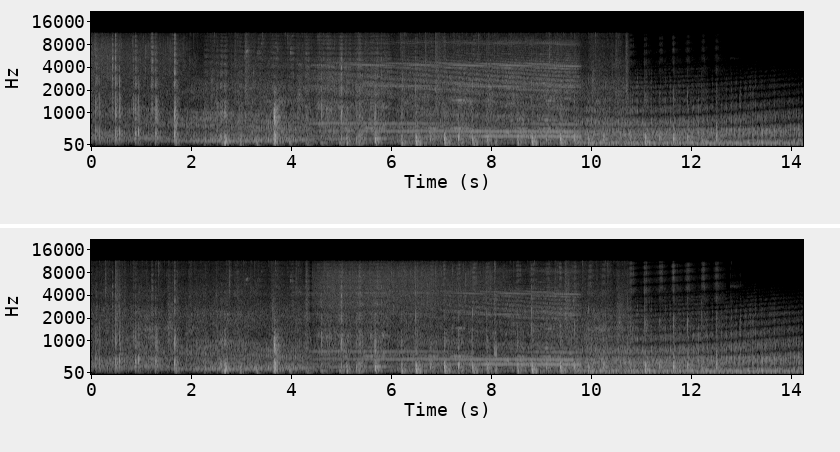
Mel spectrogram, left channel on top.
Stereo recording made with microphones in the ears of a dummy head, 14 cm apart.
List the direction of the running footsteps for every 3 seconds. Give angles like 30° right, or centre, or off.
40° left, 10° left, 20° right, 40° right, 50° right.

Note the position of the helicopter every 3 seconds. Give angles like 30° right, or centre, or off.
60° left, 50° left, 40° left, centre, 30° right.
